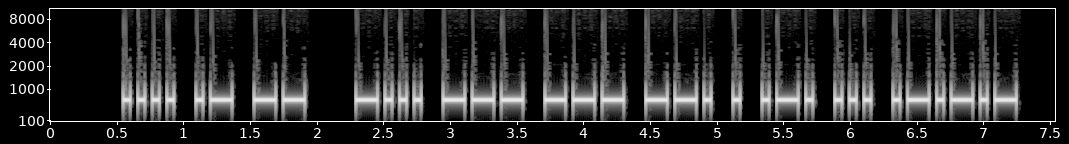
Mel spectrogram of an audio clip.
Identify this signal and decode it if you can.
Morse code, heard as a keyed tone, about 22 wpm, 700 Hz. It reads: HAM BOOGERS.
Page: morse-code-ninja-practice-22wpm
